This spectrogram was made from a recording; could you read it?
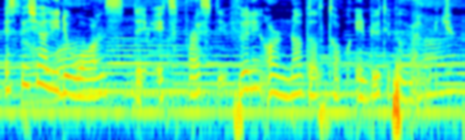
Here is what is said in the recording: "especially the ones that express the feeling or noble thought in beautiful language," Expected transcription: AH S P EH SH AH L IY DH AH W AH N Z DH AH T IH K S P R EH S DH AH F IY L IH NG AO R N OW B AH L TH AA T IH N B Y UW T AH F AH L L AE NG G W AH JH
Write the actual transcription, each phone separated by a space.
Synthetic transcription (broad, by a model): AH S P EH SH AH L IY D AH W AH N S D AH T IH K S P R EH S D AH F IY L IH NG AO R N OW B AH L T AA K IH N B Y UW T AH F AH L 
